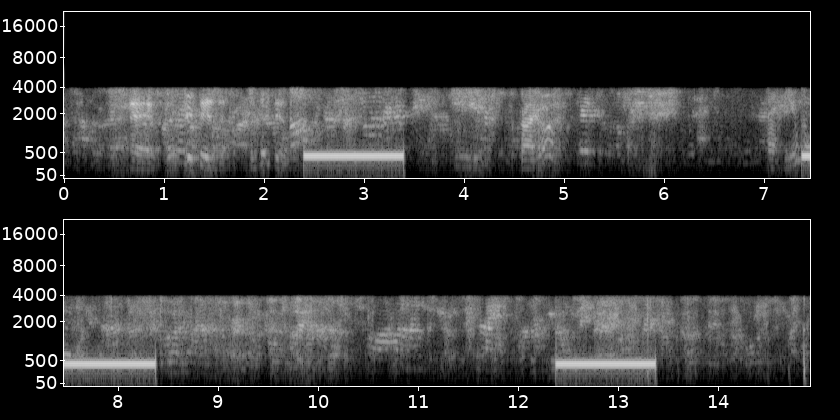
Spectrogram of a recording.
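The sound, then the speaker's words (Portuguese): A telephone busy signal sounds as three long, steady low beeps of about a second each, evenly spaced about five seconds apart, with people talking between and around them. “A mulher me liga agora que eu vou atender, tô vendo? Olá, o número está ocupado.”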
